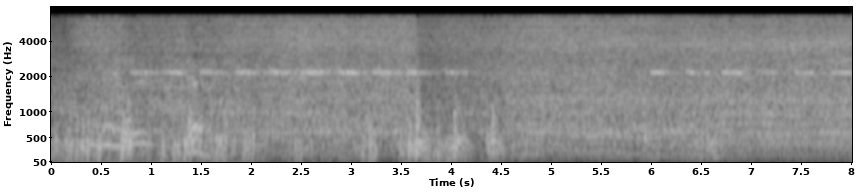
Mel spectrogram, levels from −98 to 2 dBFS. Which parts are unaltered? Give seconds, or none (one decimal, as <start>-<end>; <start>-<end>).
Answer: 0.0-5.0; 6.7-8.0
